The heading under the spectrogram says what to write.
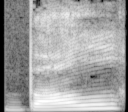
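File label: "ball", Norwegian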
